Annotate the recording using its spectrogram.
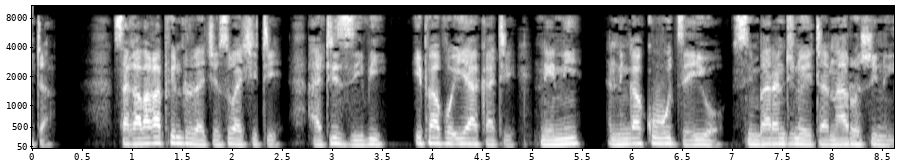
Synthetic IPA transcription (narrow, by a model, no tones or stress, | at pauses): sakaʋakapindurrad͡ʒe̞s̬uʋat͡ʃiːtiɦatiziʋiː | pap̬o̞ijeakaːtine̞ni | ndiŋɡakuːd͡ze̞ijo̞simbaɾandino̞itanaɾo̞ʐin̤uiːʐi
